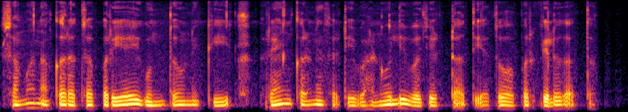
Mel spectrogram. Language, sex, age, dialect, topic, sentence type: Marathi, male, 18-24, Southern Konkan, banking, statement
